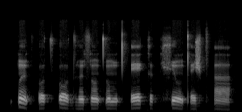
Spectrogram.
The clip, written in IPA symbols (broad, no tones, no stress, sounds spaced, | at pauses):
p ə̃ t͡sʼ o t͡sʼ o dʱ ə̃ s ɔ̃ tʼ õ m t͡sʼ e k ɘ k xʲ ũ tʼ e ʒ t͡sʼ a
